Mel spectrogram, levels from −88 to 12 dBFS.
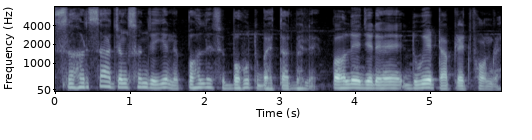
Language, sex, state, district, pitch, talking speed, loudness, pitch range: Maithili, male, Bihar, Saharsa, 120 Hz, 170 wpm, -19 LUFS, 100-140 Hz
